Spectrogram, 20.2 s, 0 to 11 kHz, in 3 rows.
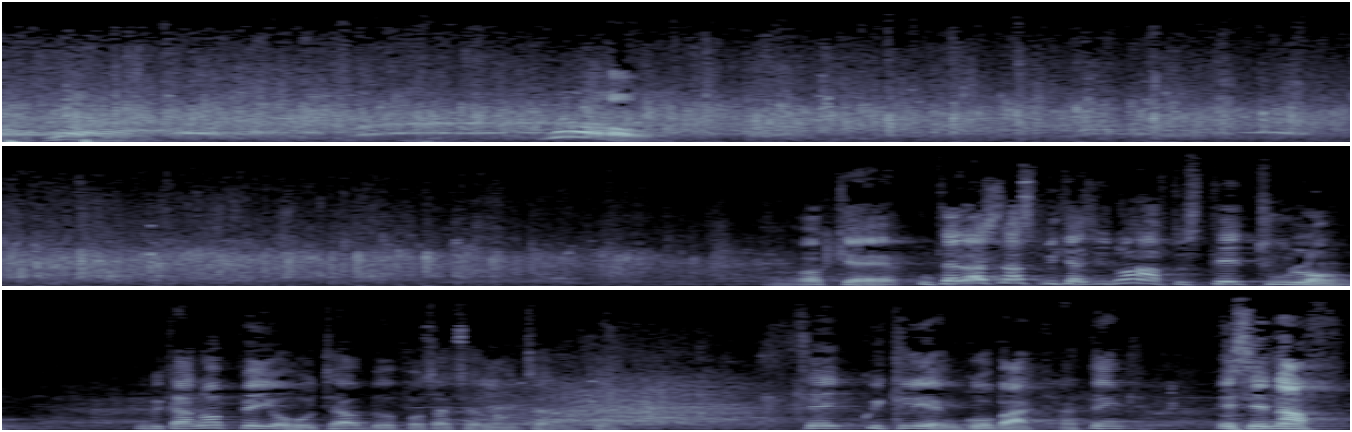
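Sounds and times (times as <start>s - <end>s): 
crowd applauding in a reverberant hall in church: 0.0s - 11.3s, 15.9s - 18.2s
speech: 10.8s - 13.6s, 14.2s - 16.8s, 17.5s - 20.2s
laughter: 15.6s - 19.6s.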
